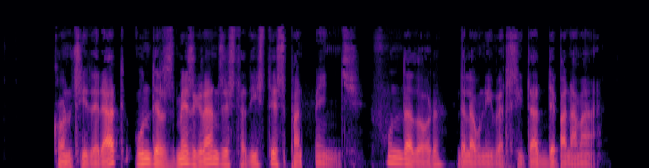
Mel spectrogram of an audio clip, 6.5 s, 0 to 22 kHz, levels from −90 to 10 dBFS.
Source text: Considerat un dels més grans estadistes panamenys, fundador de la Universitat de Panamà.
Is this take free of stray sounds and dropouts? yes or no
no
